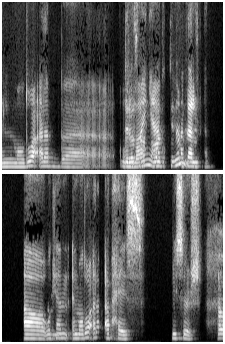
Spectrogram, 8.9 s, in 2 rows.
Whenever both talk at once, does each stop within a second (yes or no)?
no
